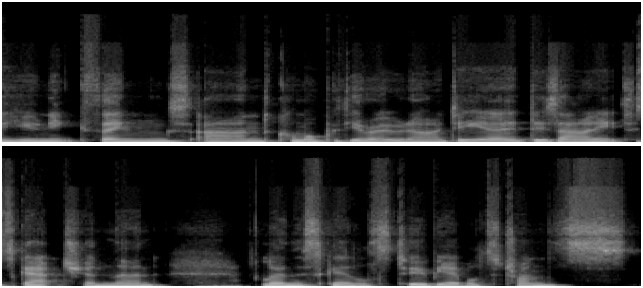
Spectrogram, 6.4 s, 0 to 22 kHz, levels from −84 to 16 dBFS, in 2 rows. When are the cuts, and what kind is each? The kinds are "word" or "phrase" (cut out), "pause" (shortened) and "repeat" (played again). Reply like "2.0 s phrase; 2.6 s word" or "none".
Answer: 3.2 s phrase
